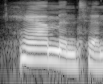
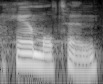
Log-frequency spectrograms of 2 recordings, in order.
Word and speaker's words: Hammonton: get down to hamilton it's haminton not hamilton oh it is hamilton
